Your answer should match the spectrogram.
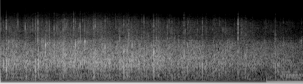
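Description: A crowd applauds God steadily, dense clapping filling the space at a strong, even level, then beginning to taper slightly as a low hum enters near the end.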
